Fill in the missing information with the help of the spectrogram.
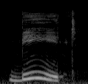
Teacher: Bunyi I pada kata beat adalah high front vowels. Ini berarti bahwa lidah kita naik dan terdorong ke depan sehingga berada di bawah hard palate.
